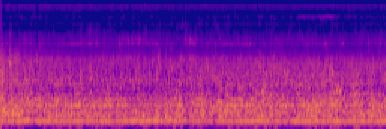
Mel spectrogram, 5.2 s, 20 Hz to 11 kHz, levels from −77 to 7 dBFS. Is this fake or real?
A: fake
